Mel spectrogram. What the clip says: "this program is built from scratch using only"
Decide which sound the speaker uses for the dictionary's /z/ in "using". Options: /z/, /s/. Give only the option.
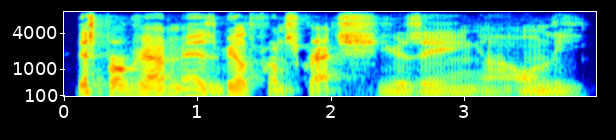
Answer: /z/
